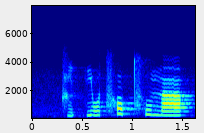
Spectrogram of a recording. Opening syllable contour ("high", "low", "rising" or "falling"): low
